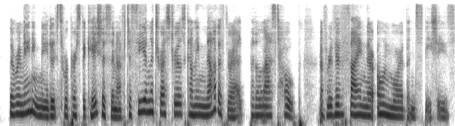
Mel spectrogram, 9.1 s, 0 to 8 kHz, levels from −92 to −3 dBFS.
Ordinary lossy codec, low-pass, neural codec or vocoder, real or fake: MP3, 64 kbps; 7.2 kHz; codec, 44.1 kHz, 2.6 kbps, DAC; fake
